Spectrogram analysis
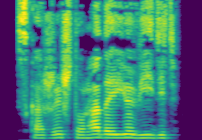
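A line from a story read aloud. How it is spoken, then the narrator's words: Ghost's growl. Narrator (Russian): рыкнул призрак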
